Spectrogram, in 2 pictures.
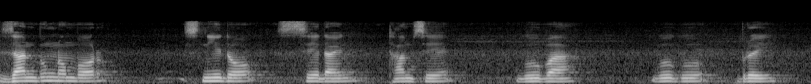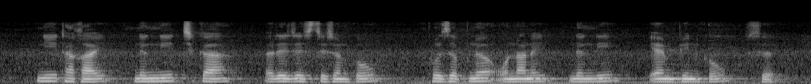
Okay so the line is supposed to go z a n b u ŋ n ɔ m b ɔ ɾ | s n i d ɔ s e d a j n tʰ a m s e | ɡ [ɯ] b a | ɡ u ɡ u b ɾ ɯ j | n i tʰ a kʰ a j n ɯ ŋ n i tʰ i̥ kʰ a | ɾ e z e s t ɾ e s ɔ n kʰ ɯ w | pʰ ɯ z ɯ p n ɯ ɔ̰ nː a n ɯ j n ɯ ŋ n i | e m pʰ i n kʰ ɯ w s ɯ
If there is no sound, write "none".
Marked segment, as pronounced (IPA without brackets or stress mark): u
